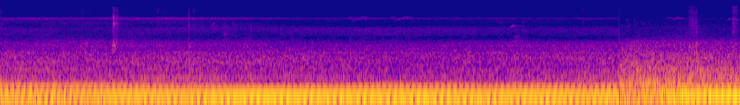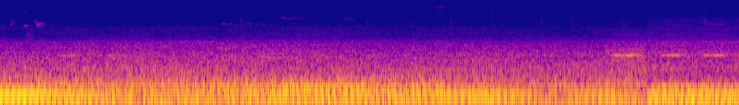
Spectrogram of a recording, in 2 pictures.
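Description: Steady low hum of a train's engine, with short, evenly spaced high beeps near the end.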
